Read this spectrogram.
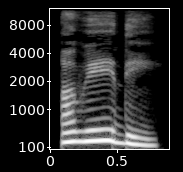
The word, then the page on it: ಅವತ್ತು: Kannada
